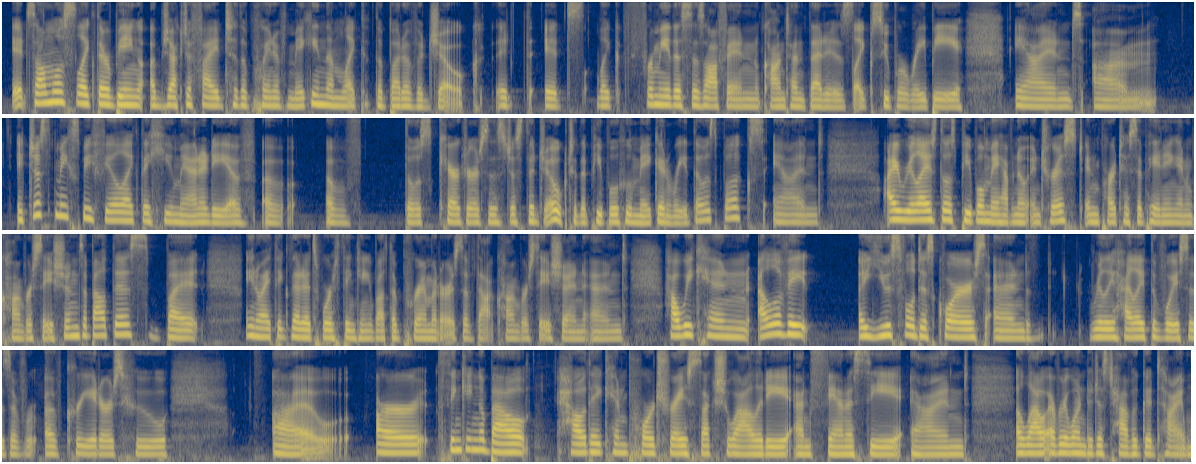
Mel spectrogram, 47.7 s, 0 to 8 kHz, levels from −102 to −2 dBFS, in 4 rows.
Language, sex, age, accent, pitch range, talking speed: English, female, 20-39, American, 150-175 Hz, 160 wpm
